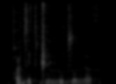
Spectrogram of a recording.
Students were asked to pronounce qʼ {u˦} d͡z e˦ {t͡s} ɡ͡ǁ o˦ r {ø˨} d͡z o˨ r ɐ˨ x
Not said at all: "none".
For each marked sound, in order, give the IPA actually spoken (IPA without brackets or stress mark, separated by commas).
ʉ˦, t͡s, u˨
